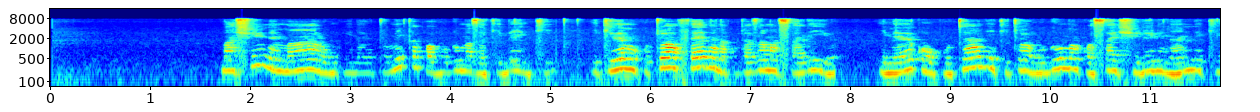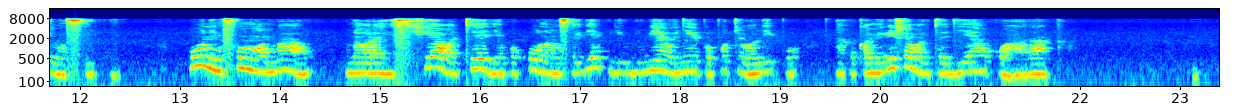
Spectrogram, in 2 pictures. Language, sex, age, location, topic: Swahili, female, 36-49, Dar es Salaam, finance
